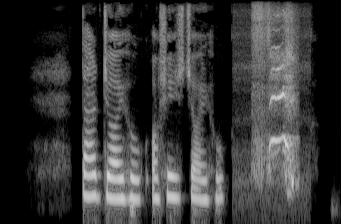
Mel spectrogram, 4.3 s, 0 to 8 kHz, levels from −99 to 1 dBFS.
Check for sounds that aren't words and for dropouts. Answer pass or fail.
fail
